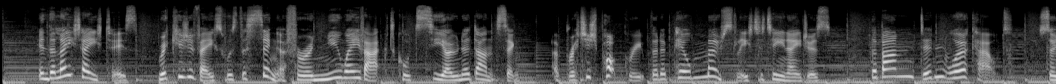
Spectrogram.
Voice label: Narration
